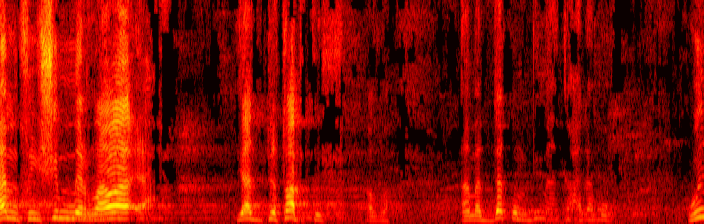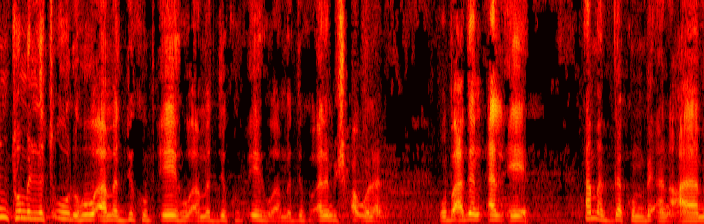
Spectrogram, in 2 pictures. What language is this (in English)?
Arabic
